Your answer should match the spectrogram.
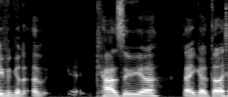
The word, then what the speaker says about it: Kazuya: I'm not even gonna Kazuya. There you go. Did I say it right now? Have I finally Kazuya, thank you.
